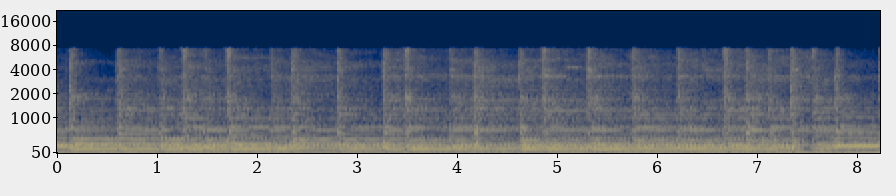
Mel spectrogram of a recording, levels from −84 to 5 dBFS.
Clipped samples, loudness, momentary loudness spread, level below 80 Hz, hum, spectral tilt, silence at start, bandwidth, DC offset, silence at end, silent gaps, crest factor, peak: under 0.1%; -27 LUFS; 3 LU; -44 dBFS; none; -5.5 dB/octave; 0 s; 7.6 kHz; 2%; 0 s; none; 16 dB; -10 dBFS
